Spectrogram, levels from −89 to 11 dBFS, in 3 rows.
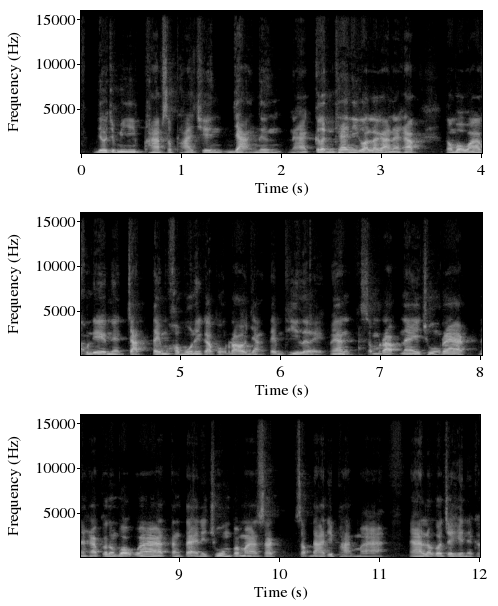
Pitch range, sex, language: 105-160 Hz, male, Thai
